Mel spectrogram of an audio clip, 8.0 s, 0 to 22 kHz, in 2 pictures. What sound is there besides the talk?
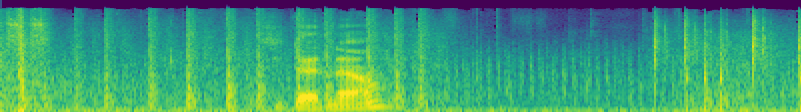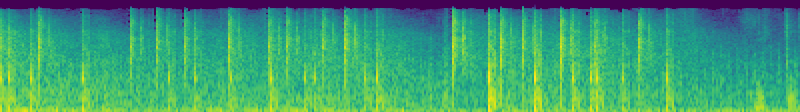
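gunfire from the video game ARMA 3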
